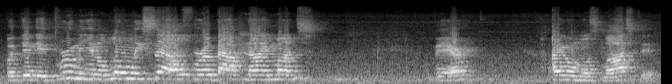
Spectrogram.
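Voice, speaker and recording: Theatrical high-voiced young man, echoey room. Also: fairly bright tone. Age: young adult. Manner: theatrical, projected, dramatic pauses. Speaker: contestant speaker. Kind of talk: rhyming comic tall-tale speech. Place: medium banquet meeting room, indoors. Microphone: distant camera microphone. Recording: echoey room, far from mic, noisy. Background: audience noise.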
